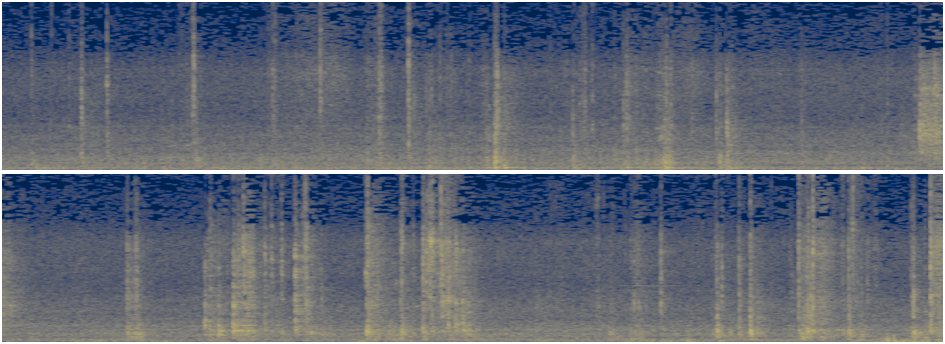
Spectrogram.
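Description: Scattered clicks, taps and short scrapes of plastic as the opened inkjet printer's ribbon cable, carriage area and casing are handled, coming thicker and louder in the second half, over steady background noise.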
